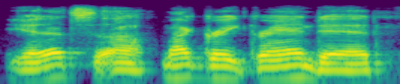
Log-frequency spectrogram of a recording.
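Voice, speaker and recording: A man's voice: lowish voice, fairly even intonation, unhurried. A man chatting casually and agreeably on a livestream, in an informal way. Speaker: livestream co-host or guest. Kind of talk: casual chat. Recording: dull lo-fi call audio.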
